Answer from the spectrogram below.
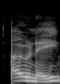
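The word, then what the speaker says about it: Olney: an hourly service between Oni which is spelled o n sorry o-l-n-e-y and Bedford which is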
